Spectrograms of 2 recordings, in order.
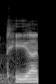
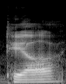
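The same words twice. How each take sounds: First: ਥੀਆ with a long ee, thee-aa. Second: ਥਿਆ with a short i, thi-aa. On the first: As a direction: stretch the first vowel of ਥੀਆ to ee. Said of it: "ਇਹਨੂੰ ਥੀਆ ਨਹੀਂ ਕਹਿਣਾ". (ਥੀਆ ਵਿੱਚ ਲੰਮੀ ਬਿਹਾਰੀ ਦੀ ਆਵਾਜ਼) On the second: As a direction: keep the vowel short in ਥਿਆ. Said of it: "ਇੱਥੇ ਥਿਆ ਹੈ". (ਥਿਆ ਵਿੱਚ ਥੱਥੇ ਨੂੰ ਛੋਟੀ ਸਿਹਾਰੀ) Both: Shown as a demonstration.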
